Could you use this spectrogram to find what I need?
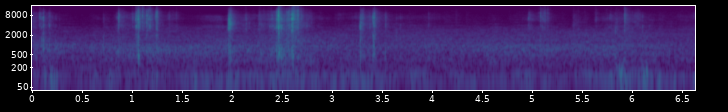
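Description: Dry twigs and leaves crackle and snap underfoot.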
